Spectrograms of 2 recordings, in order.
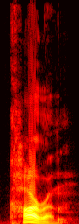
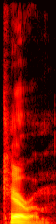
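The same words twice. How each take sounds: First: Karam said KAH-ram, long open first A; the correct long-A karam; lengthened karam. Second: Karam with short e, KEH-ram; the wrong short-vowel karam. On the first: Teacher showing students: karam with long A. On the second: Teacher contrasting for students: karam with short e. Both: Shown as a demonstration. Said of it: "not karam".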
